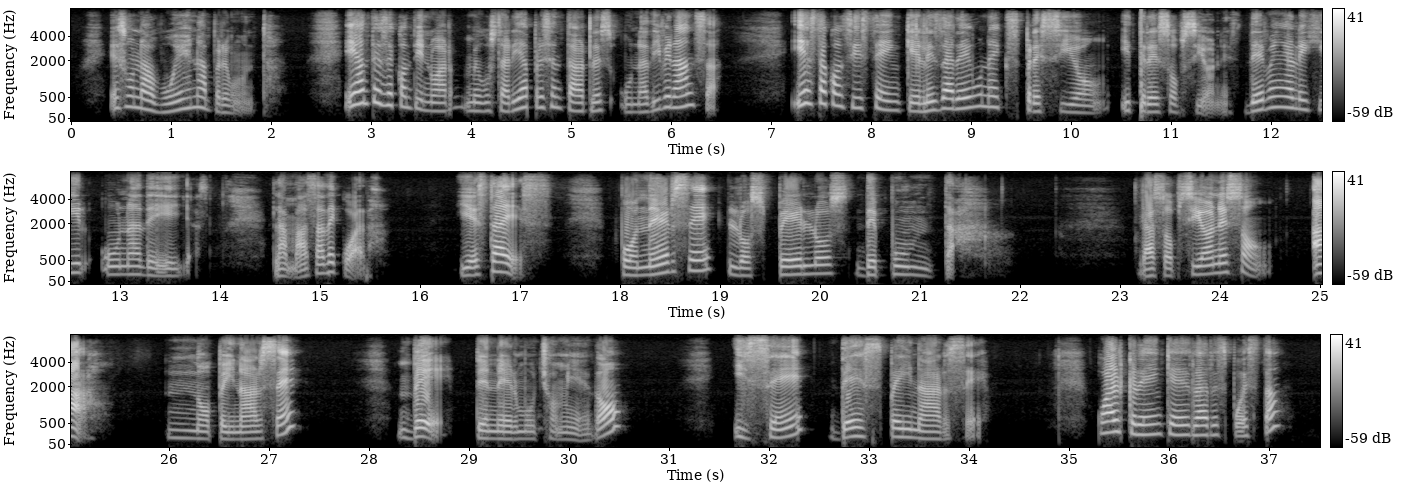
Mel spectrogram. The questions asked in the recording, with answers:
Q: ¿Cuál creen que es la respuesta?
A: La respuesta correcta es tener mucho miedo.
